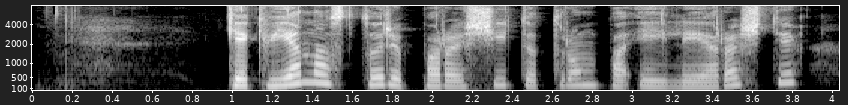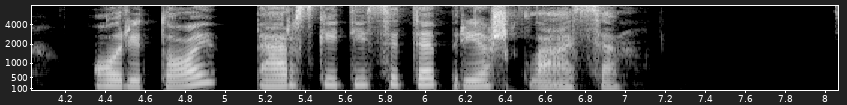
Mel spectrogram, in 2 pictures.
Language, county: Lithuanian, Vilnius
